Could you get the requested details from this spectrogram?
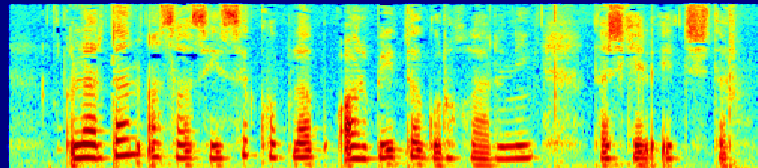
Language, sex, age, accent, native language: Uzbek, female, 18-24, Samarqand, Uzbek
